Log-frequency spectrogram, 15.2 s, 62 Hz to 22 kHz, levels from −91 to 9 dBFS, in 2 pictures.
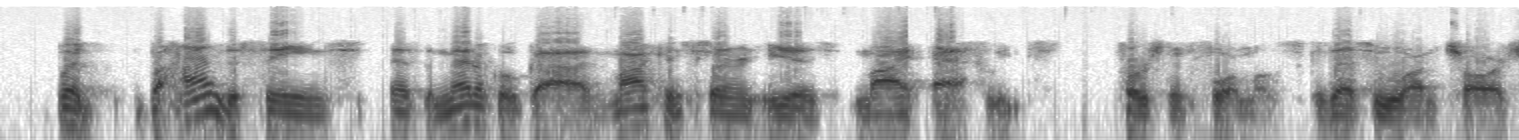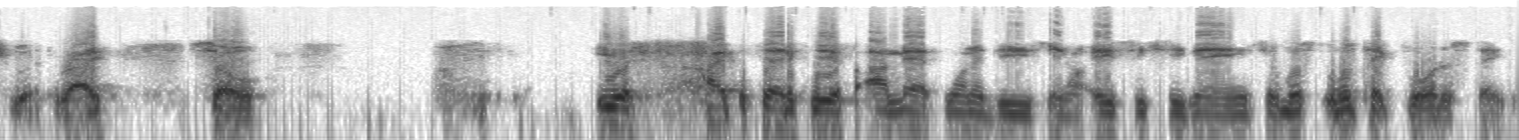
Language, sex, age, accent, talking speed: English, male, 40-59, American, 165 wpm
